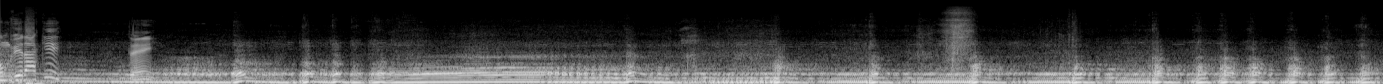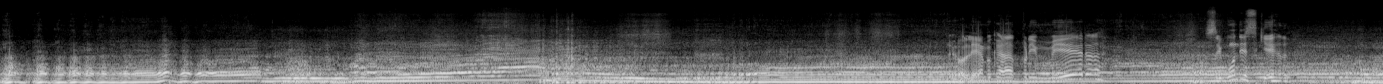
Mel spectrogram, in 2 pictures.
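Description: A motorcycle exhaust crackles and pops as the rider lets off the throttle.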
